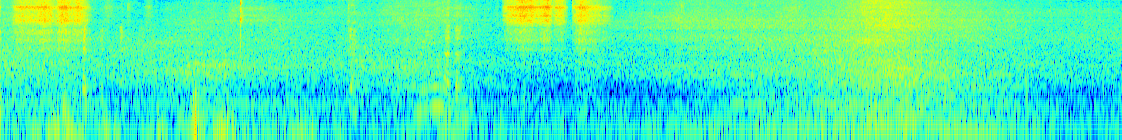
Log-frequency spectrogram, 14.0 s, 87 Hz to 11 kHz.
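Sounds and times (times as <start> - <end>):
vehicle engine passing by: 4.6 - 13.6.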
